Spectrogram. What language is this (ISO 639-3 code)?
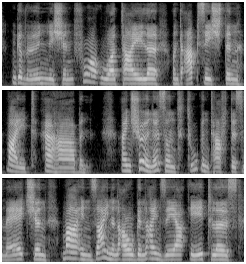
deu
